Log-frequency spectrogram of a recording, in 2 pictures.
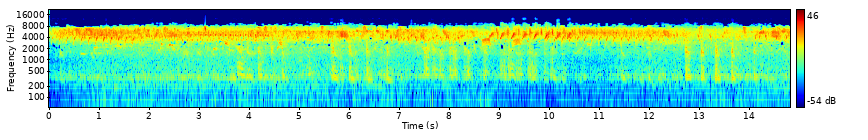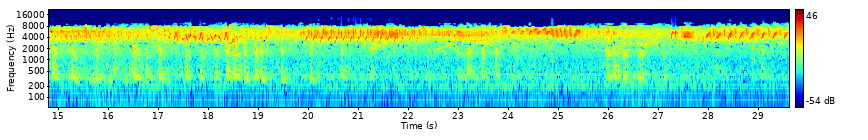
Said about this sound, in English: So what I'm about to play you is a little soundbite from the researchers who actually recorded a dawn chorus. And while you listen to it, listen to all the different birds chiming in together.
